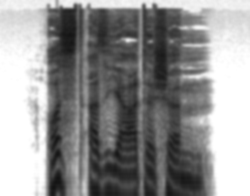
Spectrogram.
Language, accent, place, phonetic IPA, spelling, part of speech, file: German, Germany, Berlin, [ˈɔstʔaˌzi̯aːtɪʃm̩], ostasiatischem, adjective, De-ostasiatischem.ogg
- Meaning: strong dative masculine/neuter singular of ostasiatisch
